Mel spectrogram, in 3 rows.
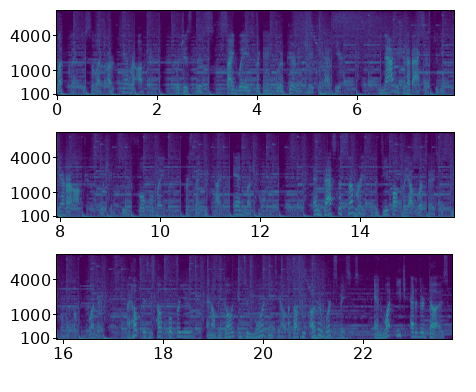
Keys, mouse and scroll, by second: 2.6 click.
